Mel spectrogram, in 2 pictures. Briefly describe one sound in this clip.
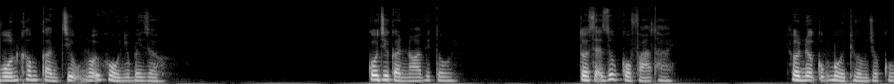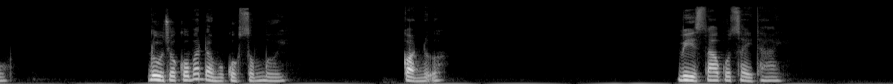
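A young woman speaks calmly into a close microphone, in short phrases with pauses.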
